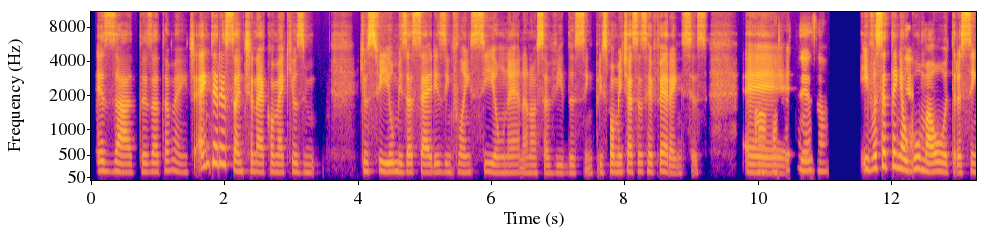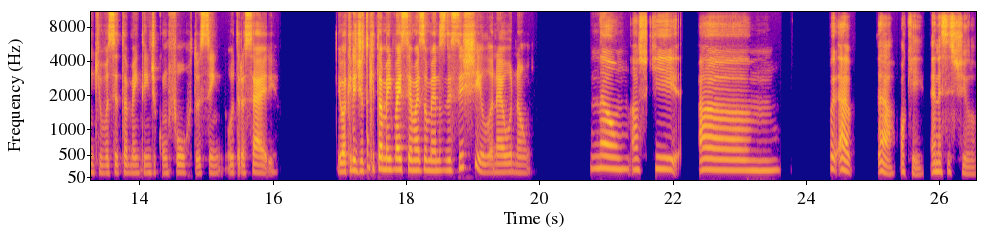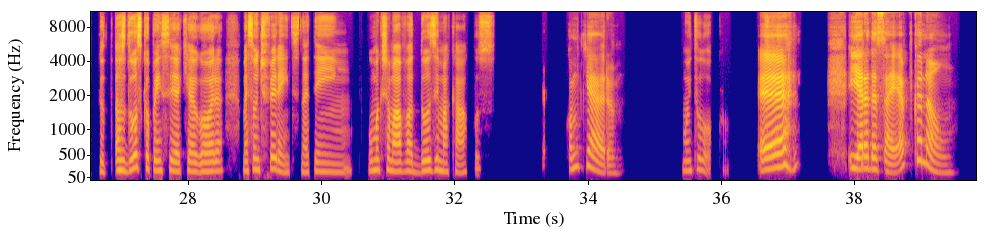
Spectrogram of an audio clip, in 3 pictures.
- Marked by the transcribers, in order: other background noise; tapping; laugh
- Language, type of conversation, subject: Portuguese, podcast, Me conta, qual série é seu refúgio quando tudo aperta?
